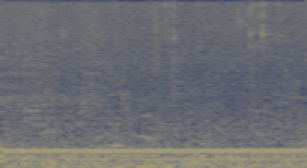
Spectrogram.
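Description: A steady low hum with a faint rumble beneath it, constant throughout and with no other events: the background noise of the recording.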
